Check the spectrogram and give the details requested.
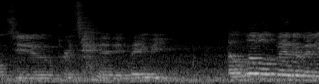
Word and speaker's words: me: Oh, so in the Latin, well, they do have the word ego, which is I, and the word me is, they say may, but it's also me.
